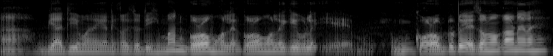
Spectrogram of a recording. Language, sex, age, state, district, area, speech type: Assamese, male, 45-60, Assam, Dhemaji, urban, spontaneous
